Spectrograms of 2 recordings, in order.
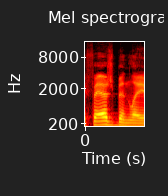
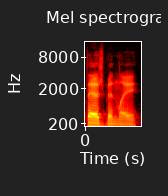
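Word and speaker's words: Fagbenle: Okay, Fajbenley, her first foul. Again, I know her name is pronounced with a hard G, but I'm doing it to play it safe with the soft G.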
